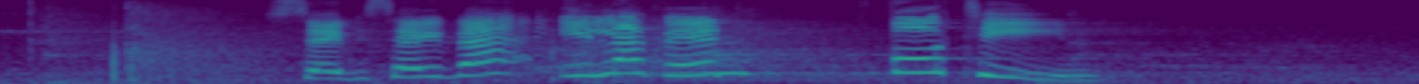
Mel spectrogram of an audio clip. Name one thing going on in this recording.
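A young woman shouts loudly.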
